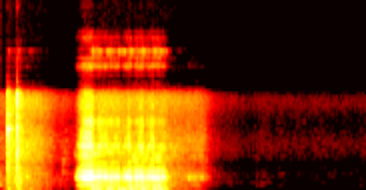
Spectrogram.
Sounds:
Laughter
